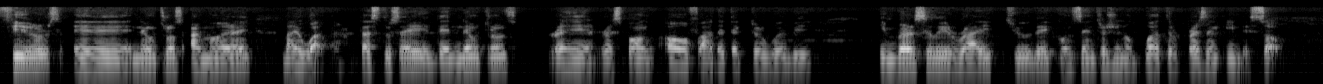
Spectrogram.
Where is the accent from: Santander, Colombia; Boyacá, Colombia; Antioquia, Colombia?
Santander, Colombia; Bucaramanga; I'm from Bucaramanga, Colombia. I am a master's student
